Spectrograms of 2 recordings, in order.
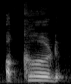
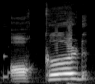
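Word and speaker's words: occurred: इसे हम ऑकर्ड नहीं कहते, इसकी प्रोनाउंसिएशन आती है अ, तो यहां पे अ से शुरू होता है, अकर्ड टू मी एंड नॉट ऑकर्ड, right.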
